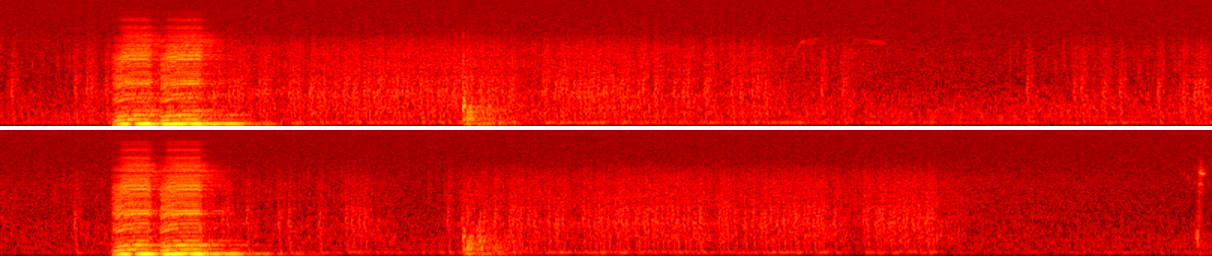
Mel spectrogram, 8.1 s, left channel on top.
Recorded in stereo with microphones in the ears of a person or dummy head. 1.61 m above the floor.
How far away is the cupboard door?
About 8 m.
